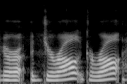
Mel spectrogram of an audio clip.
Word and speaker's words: Geralt: Someone draw Geralt.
